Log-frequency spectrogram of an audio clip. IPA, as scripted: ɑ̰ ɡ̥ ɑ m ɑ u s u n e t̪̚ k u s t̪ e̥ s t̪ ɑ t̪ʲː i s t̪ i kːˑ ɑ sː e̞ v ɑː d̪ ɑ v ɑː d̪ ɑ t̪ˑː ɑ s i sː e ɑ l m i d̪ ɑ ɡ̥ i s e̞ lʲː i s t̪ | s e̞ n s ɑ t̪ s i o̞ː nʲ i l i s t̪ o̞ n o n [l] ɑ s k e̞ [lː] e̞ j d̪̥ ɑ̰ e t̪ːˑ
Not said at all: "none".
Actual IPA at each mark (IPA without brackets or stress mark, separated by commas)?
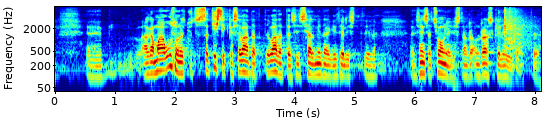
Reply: r, l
